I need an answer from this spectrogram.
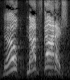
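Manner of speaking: a high, loud, slow teasing shout; mock shout. Real, not acted. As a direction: shout him down in a tease. Teasing protest at fake accent.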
